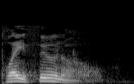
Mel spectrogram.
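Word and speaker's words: plethuno (πληθύνω): And the key word in that phrase is the Greek verb plethuno. Plethuno. Looks like that in the Greek. That's P-L long E-T-H-U-N long O. Plethuno.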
